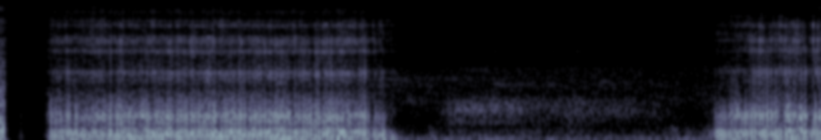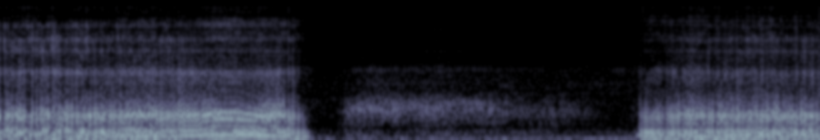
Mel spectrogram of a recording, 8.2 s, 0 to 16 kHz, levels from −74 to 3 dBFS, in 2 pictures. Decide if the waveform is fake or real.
real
